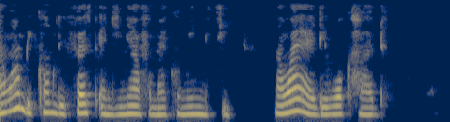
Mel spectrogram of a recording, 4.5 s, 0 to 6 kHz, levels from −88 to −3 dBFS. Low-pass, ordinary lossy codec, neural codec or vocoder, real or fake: 5.4 kHz; Opus, 64 kbps; none; real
